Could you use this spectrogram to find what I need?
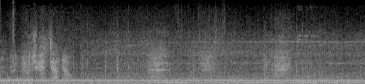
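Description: A woman speaks urgently up close.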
